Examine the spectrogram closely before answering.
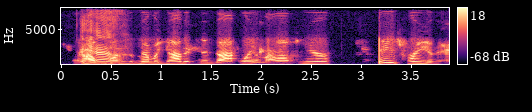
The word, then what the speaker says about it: Yannick Ngakoue: How do you pronounce his name? The other defensive end. Yannick Ngakoue.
